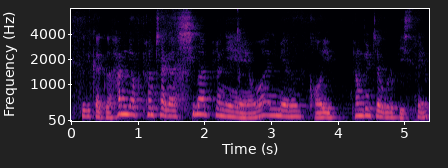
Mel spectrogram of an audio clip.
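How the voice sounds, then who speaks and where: Noticeable background noise sits under a man's voice. He talks at a moderate pace in a fairly high pitch with lively intonation. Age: 50s. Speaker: local news reporter. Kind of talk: interview.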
